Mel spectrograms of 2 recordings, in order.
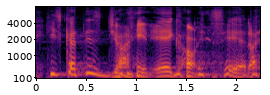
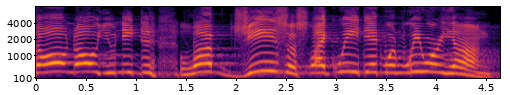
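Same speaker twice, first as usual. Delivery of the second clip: mock panicking parent; 11 semitones higher, 7 dB louder than usual.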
